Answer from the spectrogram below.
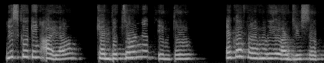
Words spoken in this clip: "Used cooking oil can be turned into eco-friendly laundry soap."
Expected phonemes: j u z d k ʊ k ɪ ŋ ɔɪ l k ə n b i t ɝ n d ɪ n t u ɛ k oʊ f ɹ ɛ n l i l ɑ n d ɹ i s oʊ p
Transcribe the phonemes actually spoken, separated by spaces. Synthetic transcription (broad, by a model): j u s k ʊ k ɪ ŋ ɔɪ l k ə n b i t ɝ n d ɪ n t u ɛ k oʊ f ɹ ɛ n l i l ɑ d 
